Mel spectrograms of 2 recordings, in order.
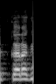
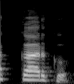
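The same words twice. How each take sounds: First: कर्क split as "ka-rak"; wrong full "ra". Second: कर्क as one syllable, "kark"; half "r" in कर्क. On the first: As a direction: say कर्क with a vowel after r, "karak". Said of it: "नहीं पढ़ना". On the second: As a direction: join r straight to k in कर्क. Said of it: "कर्क नहीं पढ़ना". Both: Shown as a demonstration.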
